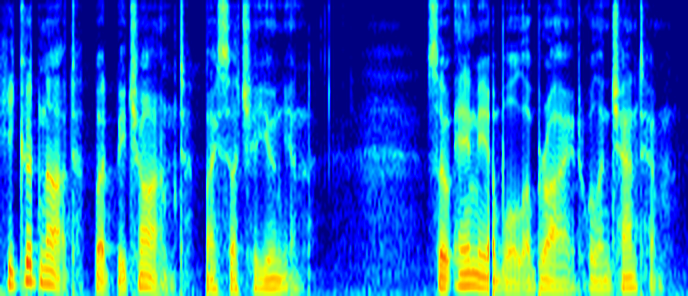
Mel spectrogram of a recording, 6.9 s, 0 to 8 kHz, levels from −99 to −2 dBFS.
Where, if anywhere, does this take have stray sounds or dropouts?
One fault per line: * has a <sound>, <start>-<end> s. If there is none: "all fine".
* has a dropout, 4.9-4.9 s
